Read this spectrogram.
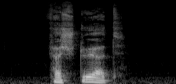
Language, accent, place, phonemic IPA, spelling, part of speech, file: German, Germany, Berlin, /fɛɐˈʃtøːɐt/, verstört, verb / adjective, De-verstört.ogg
- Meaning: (verb) past participle of verstören; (adjective) disturbed; distraught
